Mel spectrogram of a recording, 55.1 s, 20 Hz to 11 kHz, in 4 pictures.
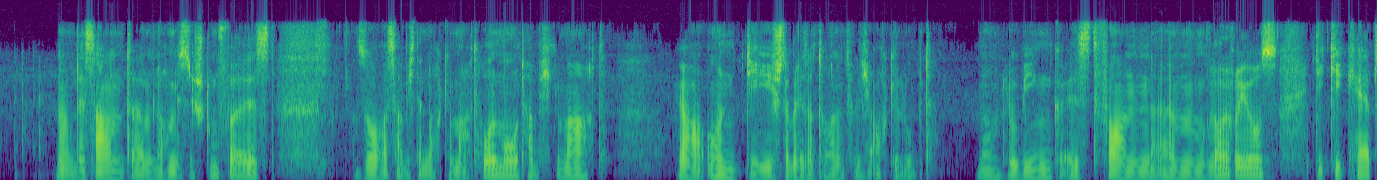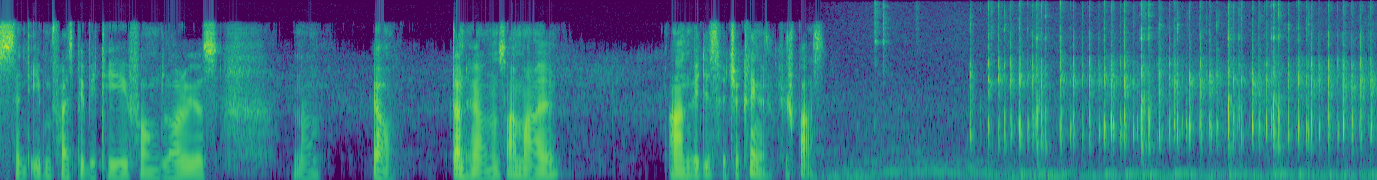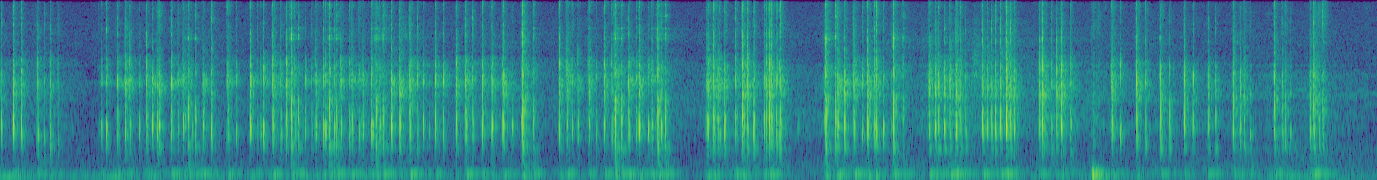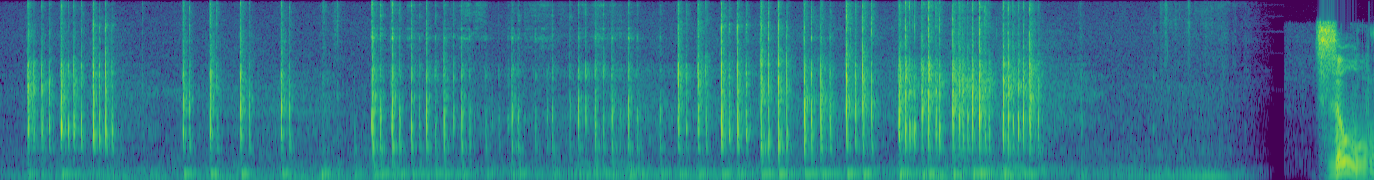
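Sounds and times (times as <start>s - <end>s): mechanical keyboard keys clacking: 23.3s - 52.2s.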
